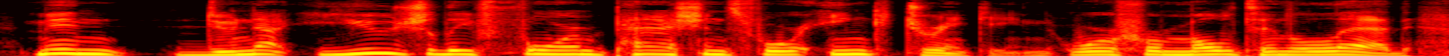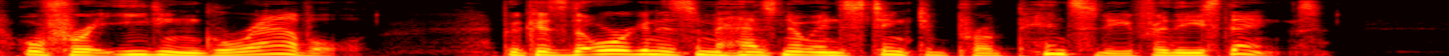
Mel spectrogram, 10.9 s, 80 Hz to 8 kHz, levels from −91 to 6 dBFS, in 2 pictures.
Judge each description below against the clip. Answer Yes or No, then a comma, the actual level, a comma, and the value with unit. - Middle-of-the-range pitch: Yes, medium, 170 Hz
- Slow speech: No, average, 150 wpm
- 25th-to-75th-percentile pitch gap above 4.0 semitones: Yes, average, 4.9 semitones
